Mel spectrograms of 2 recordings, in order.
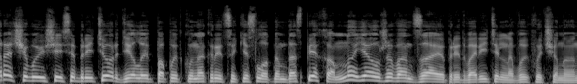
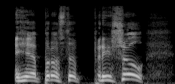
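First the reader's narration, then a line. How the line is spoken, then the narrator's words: Hoarse, making excuses. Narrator (Russian): хрипит Уткин, оправдываясь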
